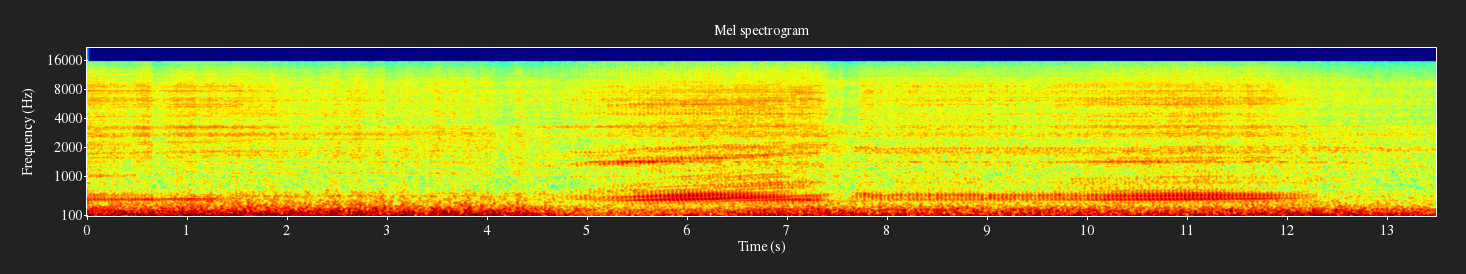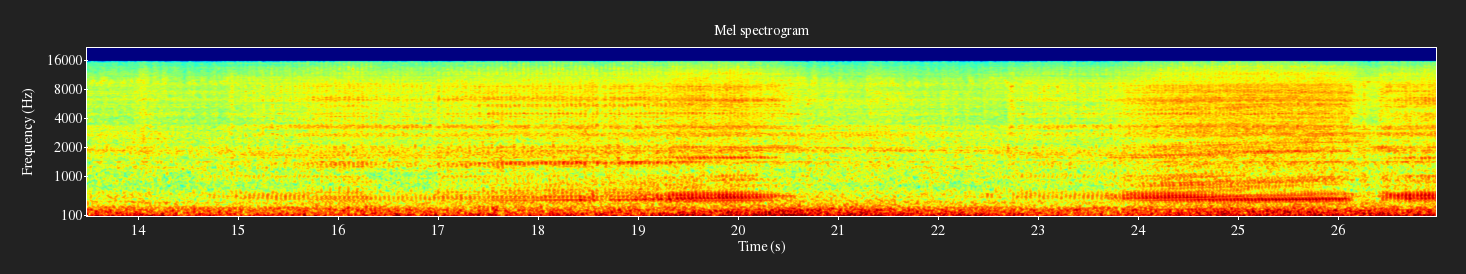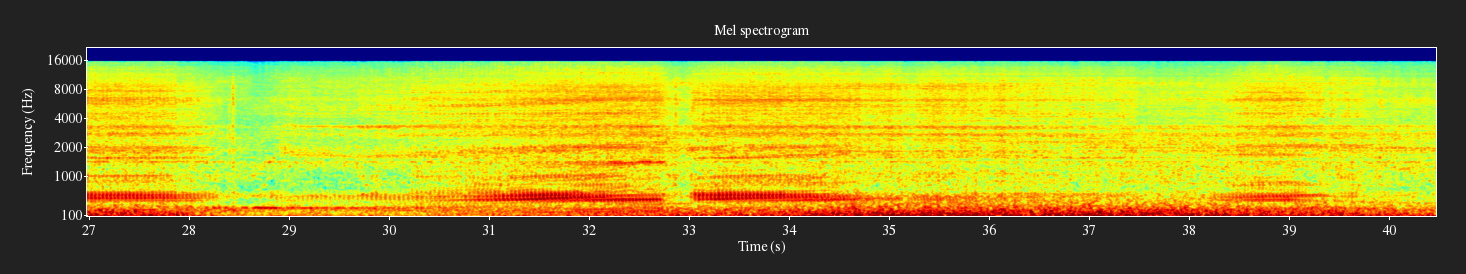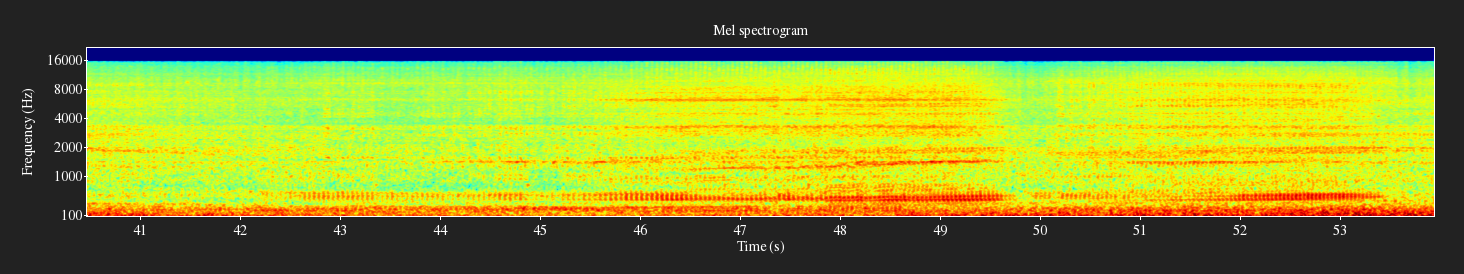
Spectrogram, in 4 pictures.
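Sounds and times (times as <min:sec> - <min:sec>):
motorcycle engine revving: 0:00.0 - 0:53.9
wind rushing: 0:00.0 - 0:53.9.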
